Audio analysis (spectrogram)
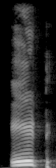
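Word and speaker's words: eight: ई आई जी एच टी एट एट पढ़ेंगे।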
